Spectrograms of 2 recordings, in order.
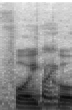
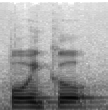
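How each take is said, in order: First: The word begins with an f sound. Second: The word begins with a p sound.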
